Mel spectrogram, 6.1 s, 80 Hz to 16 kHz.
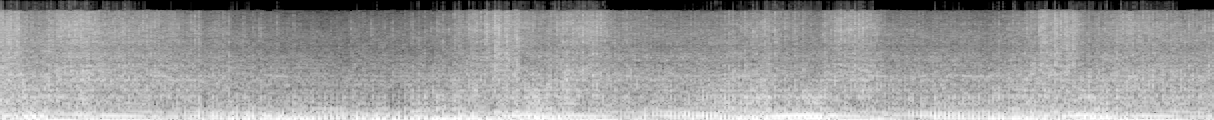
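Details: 2004 Mercury Monterey 4.2 with severe misfire (P0300, P0316, P0301-P0303, P0171, P1270), started with the oxygen sensor removed to relieve back pressure: loud, uneven surging rhythmic wobble with raspy exhaust; still misfiring, melted-down catalytic converter suspected.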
